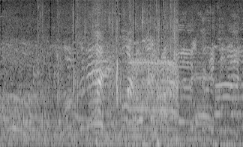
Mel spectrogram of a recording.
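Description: Men's voices shouting across a football pitch during play, several calls overlapping, the loudest about one and a half seconds in.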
